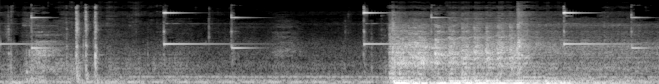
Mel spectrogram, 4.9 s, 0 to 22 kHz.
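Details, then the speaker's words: 1985 Nissan 300ZX, about 150,000 miles, sat two to three years, new fuel pump and clutch master/slave cylinders: chimes and keys, then short crank catching cleanly into steady low idle; starts normally, faster than before. "well that actually started faster than that last time there we go that's what it did the first time"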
